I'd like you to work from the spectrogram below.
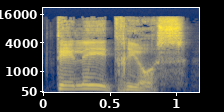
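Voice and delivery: loud, high magical command; called-out spell. A narrator's reading. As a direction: call the spell out commandingly, stretching it. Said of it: "rief Mister Diggory".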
